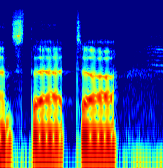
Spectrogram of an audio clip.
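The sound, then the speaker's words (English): Two meows from a cat, each a short, steady harmonic cry, the second following closely after a brief pause, with faint low noise trailing afterward. “there's a good chance that your cat agrees”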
